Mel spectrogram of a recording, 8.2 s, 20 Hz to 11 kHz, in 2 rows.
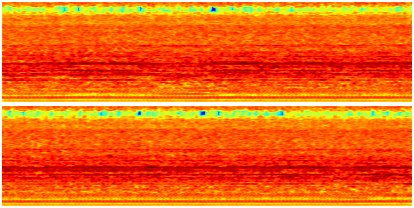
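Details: John Deere GT 275 Kawasaki engine after replacing a broken valve spring, with new valve cover gasket fitted dry: steady, even drone with a regular beat about three per second, no ticking or knock; runs smooth and healthy.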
